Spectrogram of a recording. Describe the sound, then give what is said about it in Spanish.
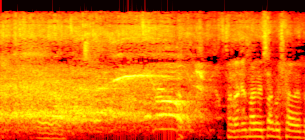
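A school audience applauds and cheers before recess, with a steady wash of clapping under excited whoops and shouts; toward the end, several voices rise into loud, sustained cheering. “Así que vamos a dar un aplauso, ¿no?”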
